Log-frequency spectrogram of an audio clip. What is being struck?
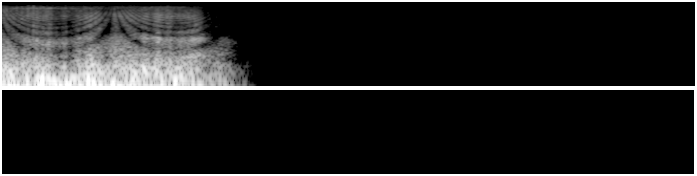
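Nothing is struck.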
